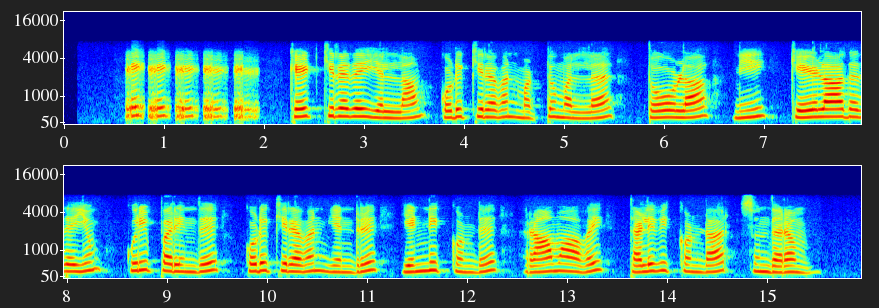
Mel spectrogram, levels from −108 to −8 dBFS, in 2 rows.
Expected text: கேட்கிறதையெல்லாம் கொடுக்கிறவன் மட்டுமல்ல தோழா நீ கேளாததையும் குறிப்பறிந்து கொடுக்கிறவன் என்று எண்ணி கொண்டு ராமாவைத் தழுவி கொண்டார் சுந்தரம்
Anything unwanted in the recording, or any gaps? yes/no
yes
